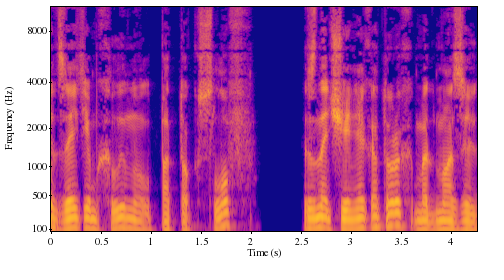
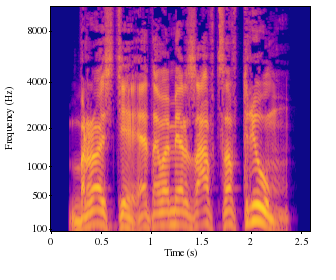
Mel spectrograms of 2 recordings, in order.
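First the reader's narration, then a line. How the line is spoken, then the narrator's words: Roaring. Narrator (Russian): проревел он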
